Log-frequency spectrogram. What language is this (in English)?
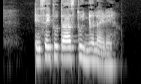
Basque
